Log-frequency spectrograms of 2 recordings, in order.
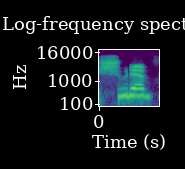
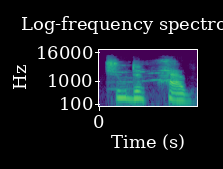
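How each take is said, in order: First: 'Have' is reduced and joined onto 'should'. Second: Each word is said fully and separately. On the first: "when I say" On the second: "it means"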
